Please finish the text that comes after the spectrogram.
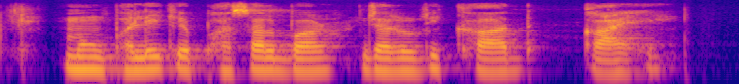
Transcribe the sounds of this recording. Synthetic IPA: mʊ̃ŋɡ̚pʰəlikepʰəsəlpɐɾd͡ʒəɾuːɾikʰaːd̪ | kaːeː

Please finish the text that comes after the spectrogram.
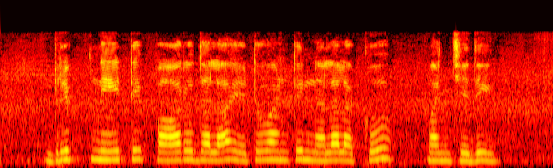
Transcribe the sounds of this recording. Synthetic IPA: ɖɾip̚neːʈipaːɾud̪ɐlɐeʈuʋɐɳʈinɛlɐlɐku | mɐɲt͡ʃid̪i

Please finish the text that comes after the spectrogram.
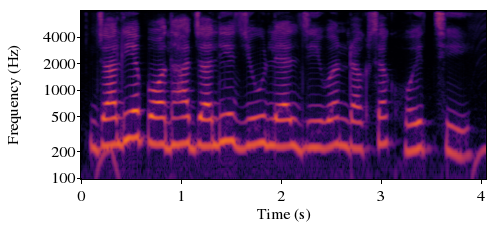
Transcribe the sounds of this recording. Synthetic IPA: d͡ʒalijepɔːd̪ʱad͡ʒəlijed͡ʒiwleːld͡ʒiːʋənɾəkʃəkhoːit̪̚t͡ʃʰi

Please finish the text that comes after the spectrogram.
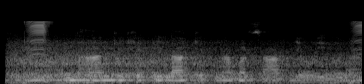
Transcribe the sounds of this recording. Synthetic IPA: d̪ʱaːnkekʰeːt̪ilaːkɪt̪nabəɾsaːt̪ʰd͡ʒoːɽiɦoːlaː

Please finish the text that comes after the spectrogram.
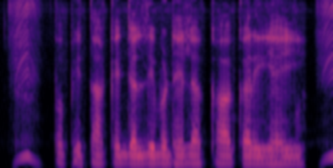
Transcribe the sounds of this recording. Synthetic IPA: t̪oːpʰɪɾt̪aːked͡ʒəld̪ibəɖʱeːləkaːkəɾiɦaiː

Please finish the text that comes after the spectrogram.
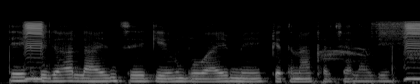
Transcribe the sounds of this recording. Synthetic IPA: eːkd͡ʒɪɡaɦlaːɪnseɡeːmbʊwaːimẽkɪt̪nakʰɐɾt͡ʃalaːɡa

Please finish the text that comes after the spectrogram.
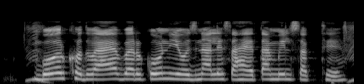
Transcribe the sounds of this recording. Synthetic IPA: boːɾkʰod̪ʋaːjabəɾkoːnjoːd͡ʒnalesəɦajt̪amɪlsək̚t̪eː

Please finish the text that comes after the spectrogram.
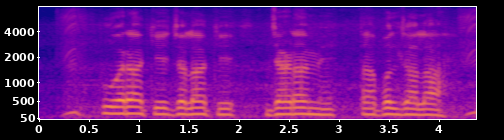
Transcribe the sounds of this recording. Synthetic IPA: puɾaked͡ʒəlake | d͡ʒəːɽamẽ | t̪aːpəld͡ʒaːlaː

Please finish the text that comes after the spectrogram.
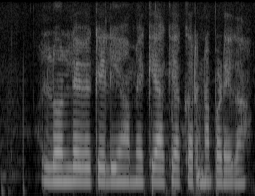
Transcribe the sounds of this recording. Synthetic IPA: loːnleːʋekelieɦɐmẽkjaːkjaːkɐɾnapɐɽeːɡaː

